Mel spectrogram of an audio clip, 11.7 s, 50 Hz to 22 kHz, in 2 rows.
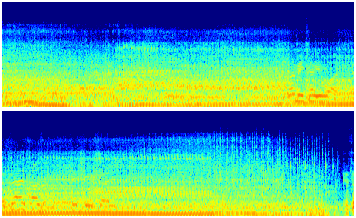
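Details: GM 4-71 two-stroke diesel, supercharged, about 160 HP, four 71 cu in cylinders, roughly 50-60 years old, driving a Frick sawmill, idling slightly warm with no load during a secondary fuel filter change. Deep, even drone with a steady, fast beat, no knocks or misses; healthy idle.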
